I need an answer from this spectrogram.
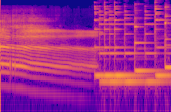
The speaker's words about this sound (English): That's such a pleasant timer sound. It is a pleasant timer sound.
